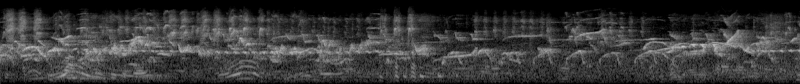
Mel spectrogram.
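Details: White-rumped shama, an old bird still actively singing loudly (gantang): dense, rich song of varied whistles, rapid chatters and sweeping notes, packed with overlapping phrases and little pause throughout.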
